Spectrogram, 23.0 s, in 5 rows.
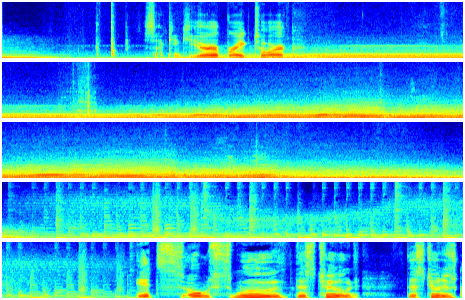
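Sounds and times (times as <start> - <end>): car engine revving: 0.5 - 14.3.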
